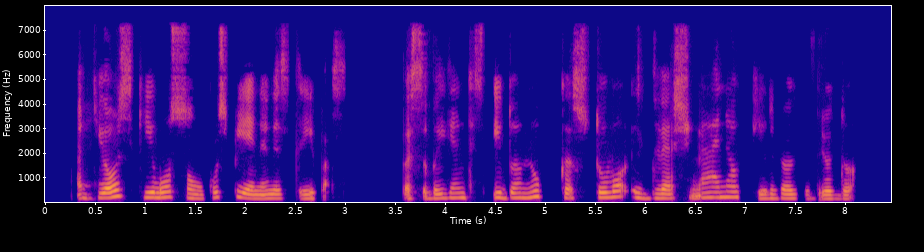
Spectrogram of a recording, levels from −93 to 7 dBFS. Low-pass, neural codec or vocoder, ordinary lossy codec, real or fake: 7.2 kHz; codec, 16 kHz, 4 kbps, X-Codec, HuBERT features, trained on balanced general audio; MP3, 64 kbps; fake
